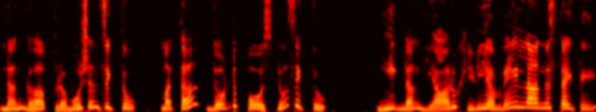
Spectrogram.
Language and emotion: Kannada, happy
